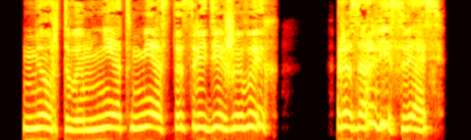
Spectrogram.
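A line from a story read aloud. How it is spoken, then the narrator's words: Angry neighbor grumbling. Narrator (Russian): голос соседки из комнаты напротив сердито проворчал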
